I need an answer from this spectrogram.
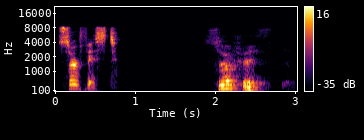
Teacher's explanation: Okay, so instead of saying surfaced, okay, the ACE here will actually be pronounced like a short I and an S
